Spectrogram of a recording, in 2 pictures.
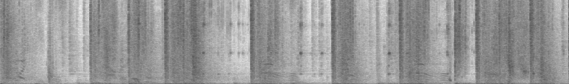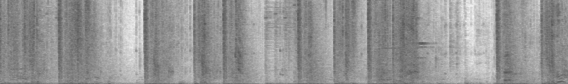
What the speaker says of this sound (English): Quite a little shotgun duel we got going here.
